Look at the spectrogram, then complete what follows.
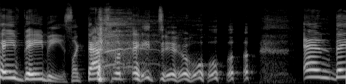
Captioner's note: laughs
